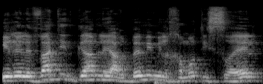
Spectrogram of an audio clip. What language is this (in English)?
Hebrew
